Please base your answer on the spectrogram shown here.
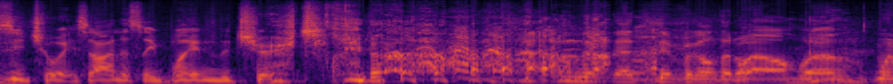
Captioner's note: group laughter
